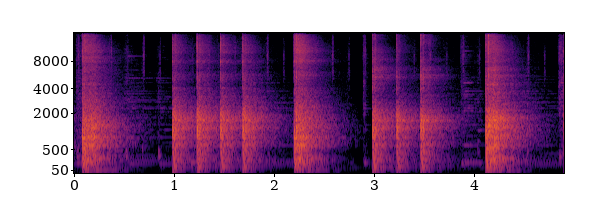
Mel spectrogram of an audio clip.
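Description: Sharp wooden knocks from a mallet striking dowels, in quick bursts of several hits separated by brief pauses, close and loud.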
